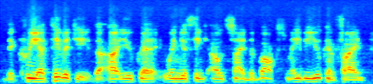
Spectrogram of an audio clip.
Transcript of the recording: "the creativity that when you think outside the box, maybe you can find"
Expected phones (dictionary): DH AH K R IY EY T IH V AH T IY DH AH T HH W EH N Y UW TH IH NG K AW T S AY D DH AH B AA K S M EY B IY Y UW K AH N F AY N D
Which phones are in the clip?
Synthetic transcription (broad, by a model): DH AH K R IY EY T IH V AH T IY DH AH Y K W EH N Y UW TH IH NG K AW T S AY D DH AH B AA K S M EY B IY Y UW K AH N F AY N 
